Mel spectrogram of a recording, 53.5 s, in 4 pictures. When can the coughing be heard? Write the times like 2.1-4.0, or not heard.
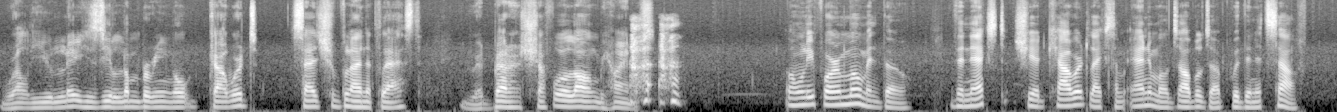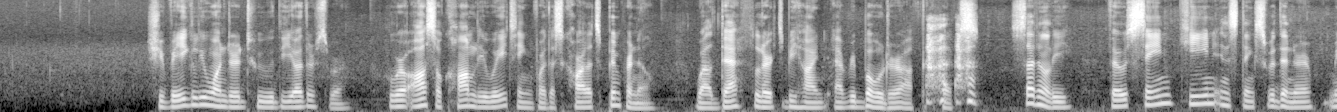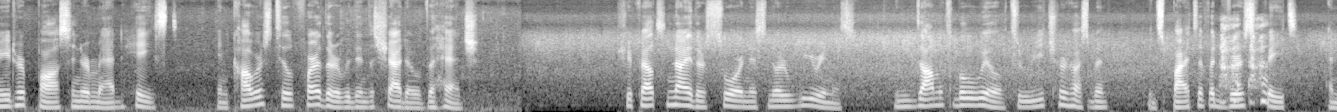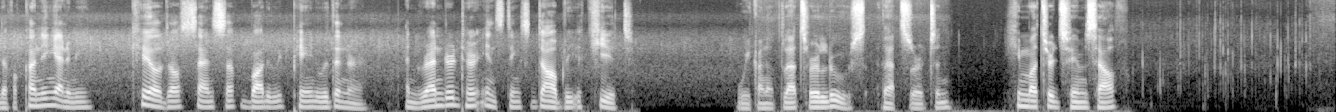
6.3-6.8, 22.6-23.1, 39.0-39.5.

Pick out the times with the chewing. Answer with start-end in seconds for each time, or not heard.
not heard.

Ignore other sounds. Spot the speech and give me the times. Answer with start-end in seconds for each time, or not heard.
0.0-6.5, 7.8-13.0, 14.8-31.6, 33.0-46.5, 47.5-51.4.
